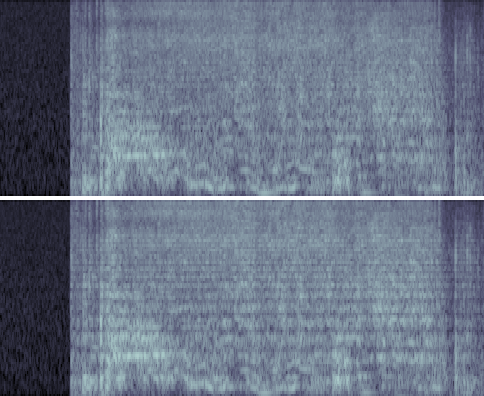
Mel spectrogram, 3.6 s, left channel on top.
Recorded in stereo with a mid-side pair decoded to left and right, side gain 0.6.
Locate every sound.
0.5 s tape being pulled: 10° right, 1.2 m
